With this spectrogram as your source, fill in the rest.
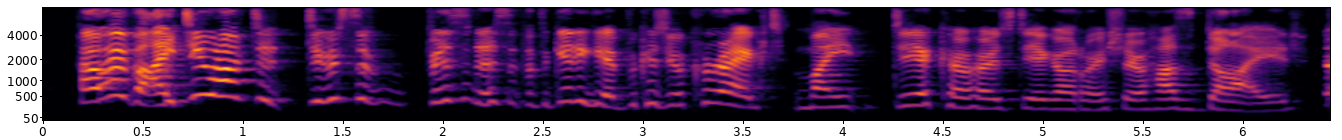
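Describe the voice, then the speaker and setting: A woman's raised, projected voice, high and bright, sharp in tone, fairly quick, with very wide pitch swings. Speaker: podcast host. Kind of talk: casual chat. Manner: gets much louder when excited.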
